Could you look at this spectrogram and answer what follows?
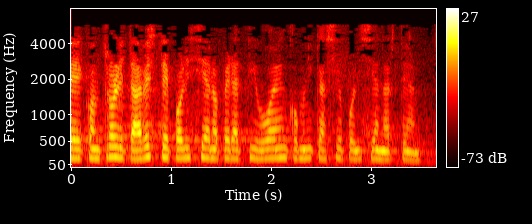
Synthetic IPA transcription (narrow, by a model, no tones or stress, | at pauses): ko̞nt̪ɾo̞le̞t̪aːβ̞e̞st̪e̞po̞lisiano̞pe̞ɾat̪iβ̞oeŋko̞munikasio̞po̞lisianaɾt̪e̞an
